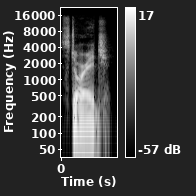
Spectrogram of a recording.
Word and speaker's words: Storj: referred to earlier storage which is pronounced storage but it's spelled with a J we we ended up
